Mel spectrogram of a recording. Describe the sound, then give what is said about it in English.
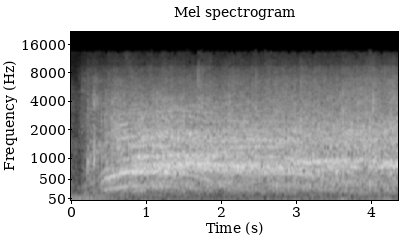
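Loud applause from a crowd after the result of an Irish presidential election count is announced. It swells within the first half second and then holds as thick, sustained clapping to the end. “And the applause told it all.”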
